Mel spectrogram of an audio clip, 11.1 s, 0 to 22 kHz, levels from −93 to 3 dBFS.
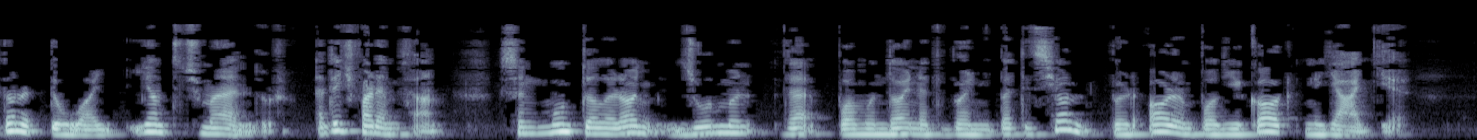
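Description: From start to end the speech has nothing above 11.5 kHz, sounding dull and smeared, with a warbling, fizzy texture on sibilants and held sounds. The likely cause is AAC compression at a low bitrate, fitting about 32 kbps, where the encoder trims the top band and starves the rest of detail.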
